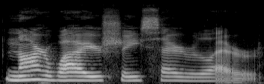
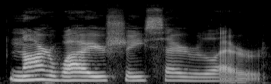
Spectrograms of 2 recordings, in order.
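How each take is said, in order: First: It is spoken in a Southern American accent. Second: The same.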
